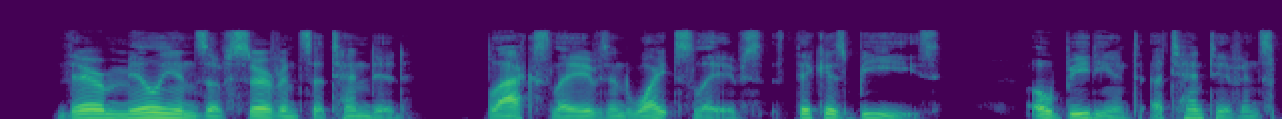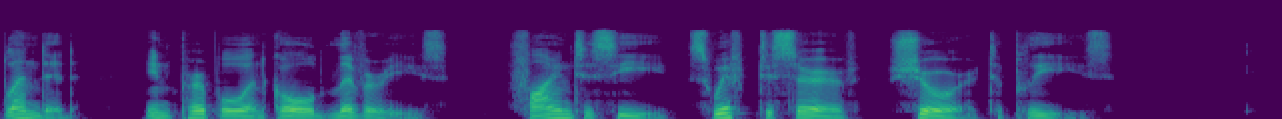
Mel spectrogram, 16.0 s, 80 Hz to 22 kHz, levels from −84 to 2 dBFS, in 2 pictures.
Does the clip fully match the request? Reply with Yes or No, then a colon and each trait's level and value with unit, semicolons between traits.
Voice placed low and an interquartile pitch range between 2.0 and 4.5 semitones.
No: low, 105 Hz; wide, 5.4 semitones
